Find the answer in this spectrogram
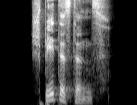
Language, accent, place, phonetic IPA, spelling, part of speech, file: German, Germany, Berlin, [ˈʃpɛː.təs.tn̩s], spätestens, adverb, De-spätestens.ogg
- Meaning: 1. at the latest, not later than 2. if not before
